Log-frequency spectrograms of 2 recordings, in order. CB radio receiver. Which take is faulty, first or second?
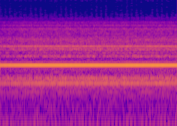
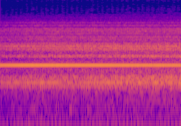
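first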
